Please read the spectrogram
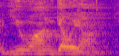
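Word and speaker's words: euangelion (εὐαγγέλιον): It is euangelion.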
